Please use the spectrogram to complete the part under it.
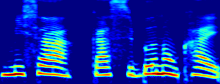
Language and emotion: Bodo, neutral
